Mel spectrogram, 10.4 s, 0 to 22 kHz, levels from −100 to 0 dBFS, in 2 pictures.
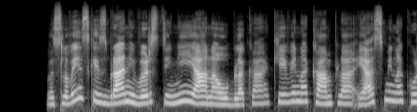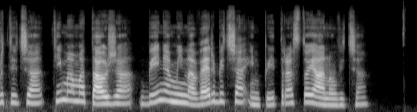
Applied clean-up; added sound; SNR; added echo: neural mask model DeepFilterNet 3.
